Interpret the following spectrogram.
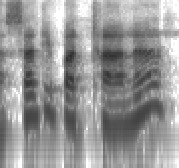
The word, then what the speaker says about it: Satipaṭṭhāna: In Pali, we pronounce a bit like in Spanish, in Latin, U. We don't say you.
